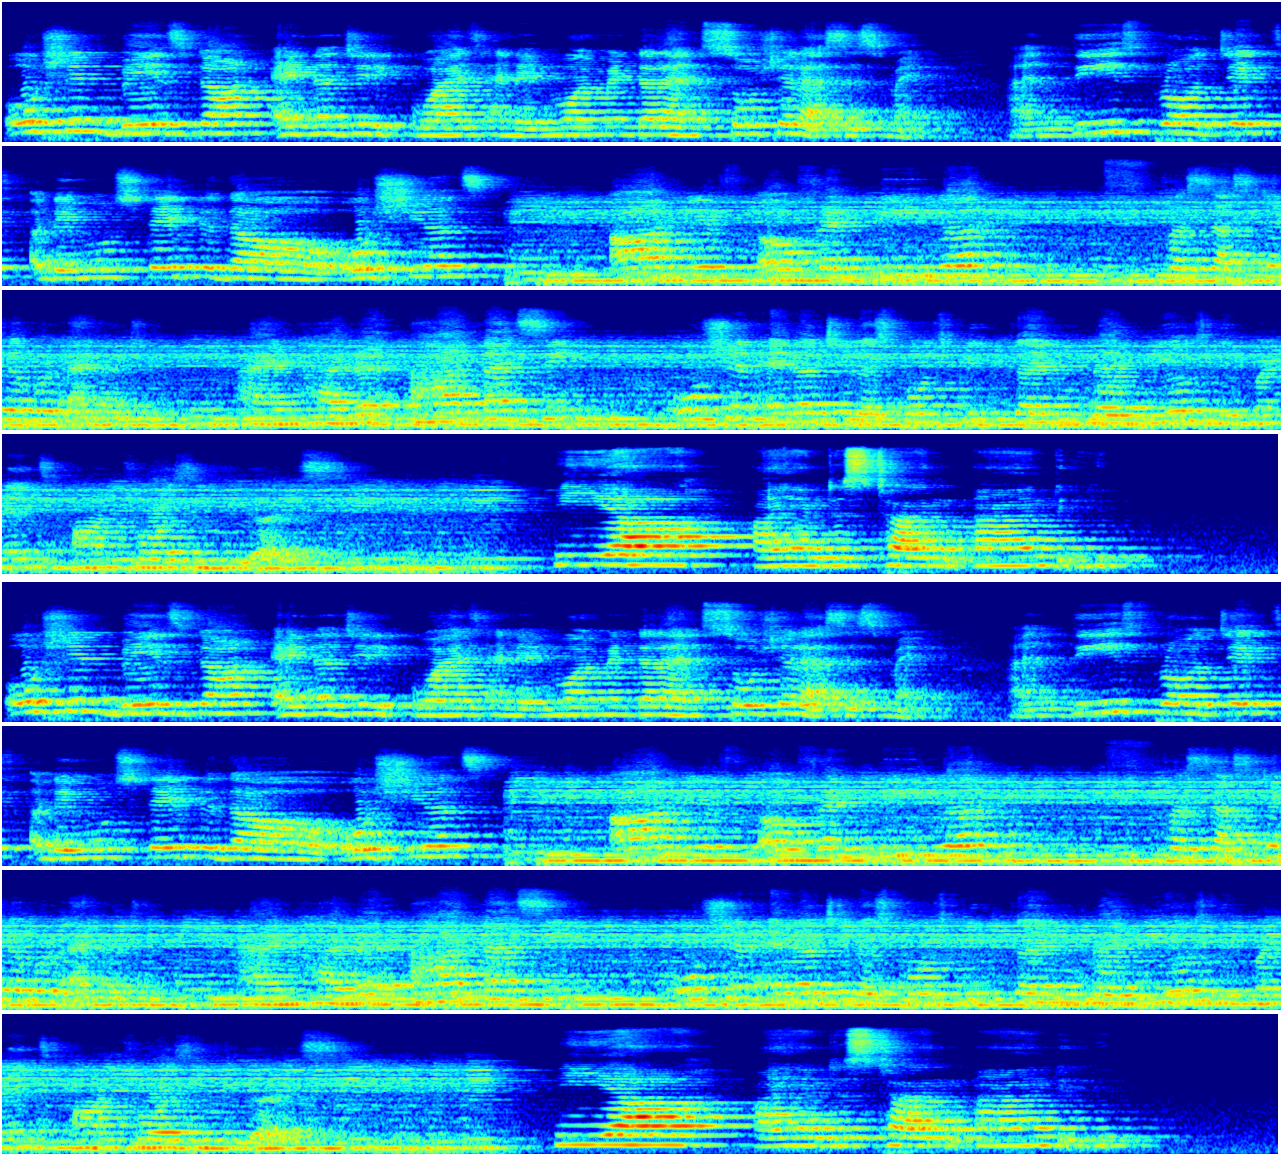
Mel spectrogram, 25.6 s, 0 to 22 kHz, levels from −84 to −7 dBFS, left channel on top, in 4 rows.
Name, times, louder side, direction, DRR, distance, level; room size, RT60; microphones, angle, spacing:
voice 1, 0.0-4.6 5.0-8.7 9.4-11.4 12.2-13.6 14.0-20.8, equal, 5° left, -3 dB, 0.7 m, -33 dB
sound 1, 8.9-21.6, right 2 dB, 55° right, 1.6 m, -33 dB
voice 2, 21.9-24.7, equal, 55° left, -2 dB, 1.5 m, -26 dB
8.3 x 5.7 x 2.6 m, 1.1 s
head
